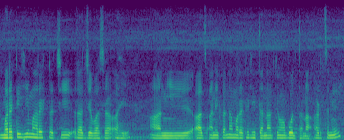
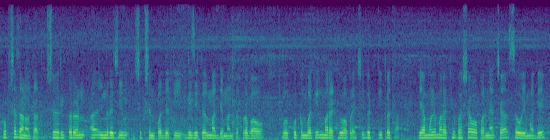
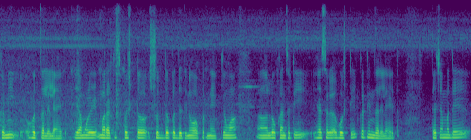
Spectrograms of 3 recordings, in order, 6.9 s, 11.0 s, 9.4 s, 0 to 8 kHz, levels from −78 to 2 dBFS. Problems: none marked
